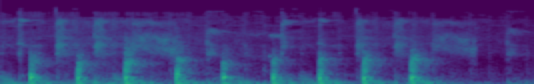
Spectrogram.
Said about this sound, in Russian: пока, наконец, не оказался перед металлической дверью, утыканной заклепками. От усталости на лбу у него выступили крупные капли пота. В глотке пересохло, он поднял руку и тихо постучал.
